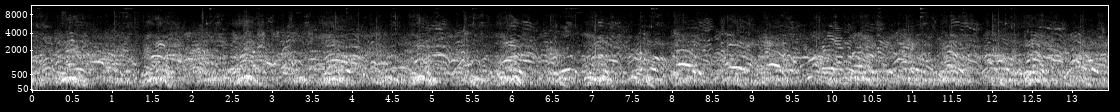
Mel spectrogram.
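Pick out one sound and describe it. Many voices shout and cheer all around, close by.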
